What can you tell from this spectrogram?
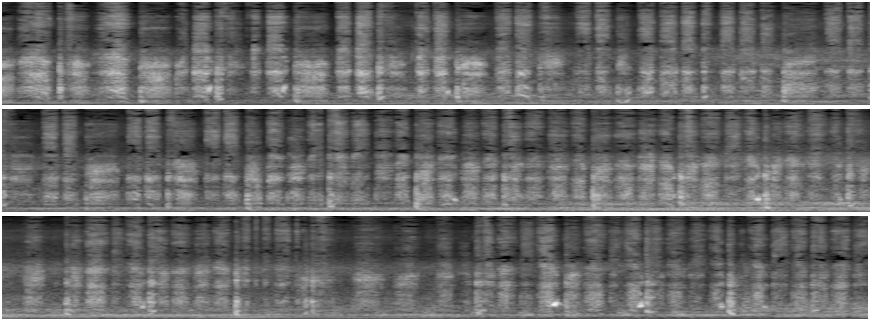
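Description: A boy beatboxing into his cupped hands: a fast, unbroken run of mouth-made drum beats and hums with no words.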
